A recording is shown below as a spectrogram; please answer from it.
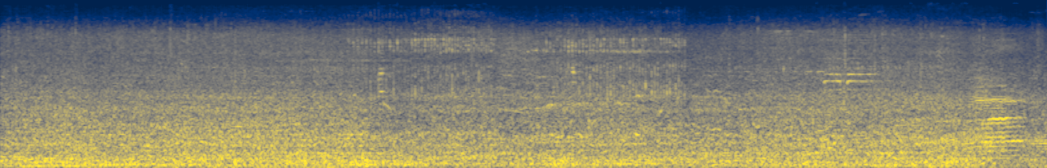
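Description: Busy city street at night: steady traffic noise from cars and motorbikes mixed with the chatter of a crowd.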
